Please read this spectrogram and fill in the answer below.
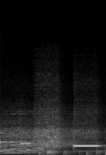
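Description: Music from the video being watched, then about one and a half seconds in a loud, steady, high test-tone beep that lasts half a second and cuts off, the kind that goes with TV colour bars.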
